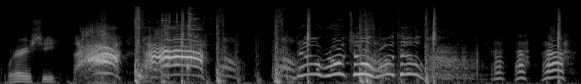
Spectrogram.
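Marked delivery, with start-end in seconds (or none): 0.8-2.1 high shrill panic, yelling run away; panicked screaming. Real, not acted. Startled by a witch, fleeing. 2.8-3.8 high, slow panicked cry; panicked yelp. Real, not acted. Panic, wrong item selected. 3.8-4.3 high quick panicked repeat; panicked yelp. Real, not acted. 4.9-5.7 high shrill panic, yelling run away; panicked screaming. Real, not acted. Startled by a witch, fleeing.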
